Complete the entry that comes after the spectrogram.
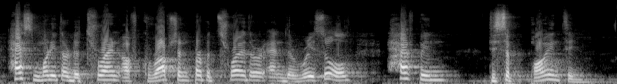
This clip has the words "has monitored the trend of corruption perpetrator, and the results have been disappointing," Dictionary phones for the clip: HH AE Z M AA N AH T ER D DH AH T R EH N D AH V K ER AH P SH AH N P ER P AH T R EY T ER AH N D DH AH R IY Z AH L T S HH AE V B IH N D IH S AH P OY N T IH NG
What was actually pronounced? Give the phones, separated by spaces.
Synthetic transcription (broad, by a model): HH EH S M AA N AH T ER D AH T R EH N AH F K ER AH P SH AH N P ER P AH T R EY T ER AH N D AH R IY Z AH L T HH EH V B IH N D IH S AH P OY N T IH NG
